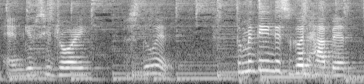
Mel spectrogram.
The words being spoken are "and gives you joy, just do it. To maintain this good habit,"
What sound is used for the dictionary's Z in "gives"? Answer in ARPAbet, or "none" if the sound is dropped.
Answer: S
